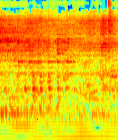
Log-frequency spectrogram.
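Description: Live smooth jazz band playing, with bass and keyboards holding sustained low notes under a drum kit.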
